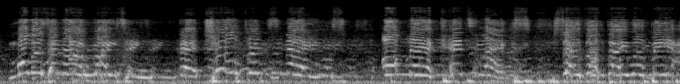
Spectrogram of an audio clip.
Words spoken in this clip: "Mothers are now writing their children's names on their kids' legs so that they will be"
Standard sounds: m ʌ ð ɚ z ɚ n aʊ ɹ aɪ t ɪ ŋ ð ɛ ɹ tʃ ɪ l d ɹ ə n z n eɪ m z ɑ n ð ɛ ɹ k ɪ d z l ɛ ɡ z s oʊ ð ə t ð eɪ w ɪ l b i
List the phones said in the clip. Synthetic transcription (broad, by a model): m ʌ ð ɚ z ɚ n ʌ ɹ aɪ t ɪ ŋ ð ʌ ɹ tʃ ɪ l d ɹ ə n z n eɪ m z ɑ n ð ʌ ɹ k ɪ d z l ɛ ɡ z s oʊ ð ə t ð eɪ w ɪ l b i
